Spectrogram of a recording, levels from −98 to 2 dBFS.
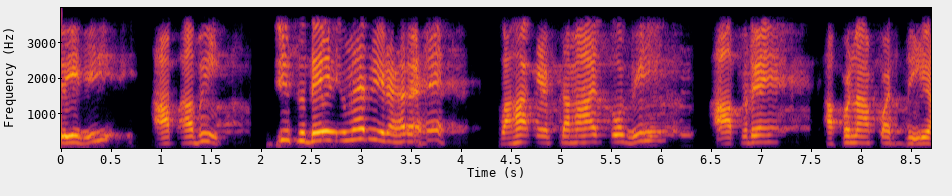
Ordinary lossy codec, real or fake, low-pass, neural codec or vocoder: none; fake; 3.6 kHz; codec, 16 kHz in and 24 kHz out, 1.1 kbps, FireRedTTS-2 codec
